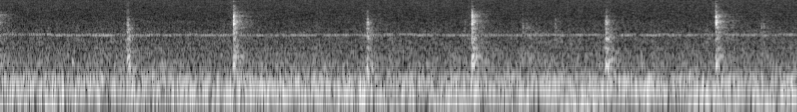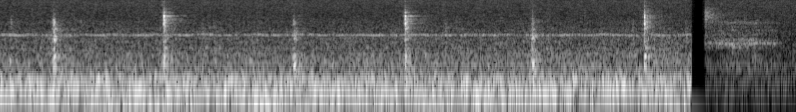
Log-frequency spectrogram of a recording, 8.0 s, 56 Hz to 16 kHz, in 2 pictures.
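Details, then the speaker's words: Wooden geared clock made of Brazilian cherry, gears between five layers, running normally with an even, crisp tick-tock at about 1.7 beats a second; keeps good time. "this is a third wooden gear clock that I made quite a few years ago it actually is made of Brazilian cherry it's a beautiful wood there's actually five different layers that I'll show you in a minute that all the gears are located between and you hear it ticking it keeps good time"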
